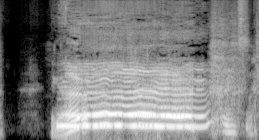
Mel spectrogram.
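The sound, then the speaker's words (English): A puppy lets out a single drawn-out, Chewbacca-like groaning howl, steady and mid-pitched with a slight rise, lasting about a second and a half before a brief rough trailing grunt. “And really, I don't know, he's very vocal. And not like barking. It's like Sometimes he sounds like Chewbacca.”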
